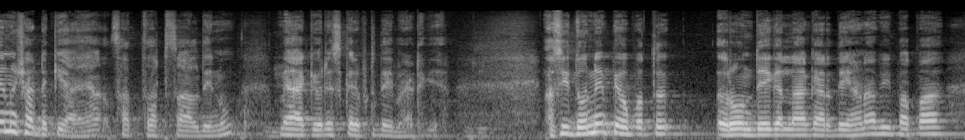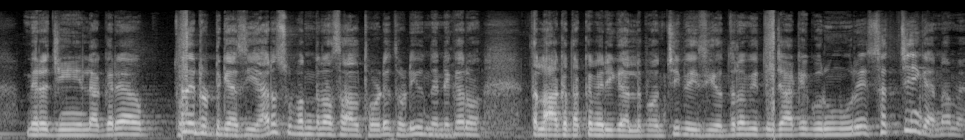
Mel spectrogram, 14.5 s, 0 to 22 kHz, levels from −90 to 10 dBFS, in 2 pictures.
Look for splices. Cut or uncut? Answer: cut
